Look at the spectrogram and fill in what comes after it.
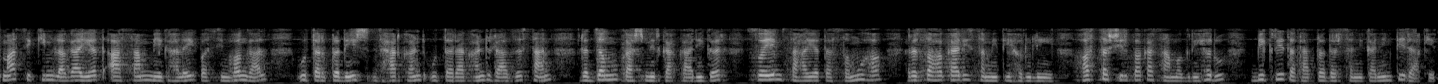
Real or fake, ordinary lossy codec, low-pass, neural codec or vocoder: real; AAC, 24 kbps; 5.4 kHz; none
